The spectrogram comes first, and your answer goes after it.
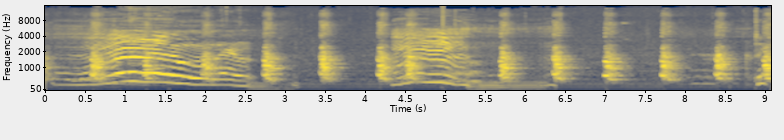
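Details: A dog called Samson in a long talk with Josie: two sustained, wobbling howl-like moans that rise and sink into low growly rumbles, then a string of short clipped yips, with a woman speaking softly.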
